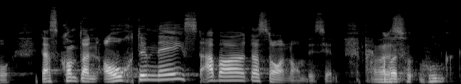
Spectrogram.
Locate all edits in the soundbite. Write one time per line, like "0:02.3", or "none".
0:03.7

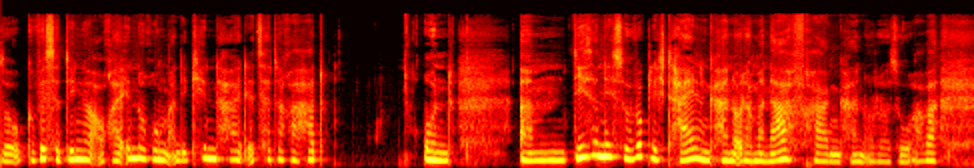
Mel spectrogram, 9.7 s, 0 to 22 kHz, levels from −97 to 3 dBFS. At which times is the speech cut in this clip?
none

